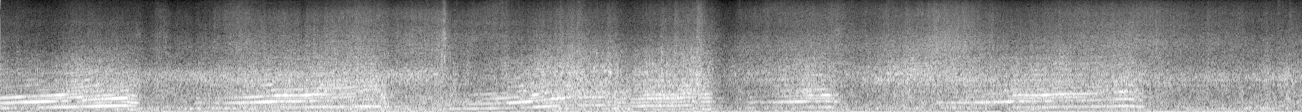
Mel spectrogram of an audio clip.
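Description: Tyres rumble on the road at speed.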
